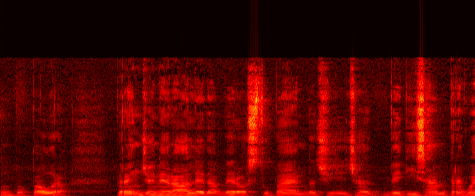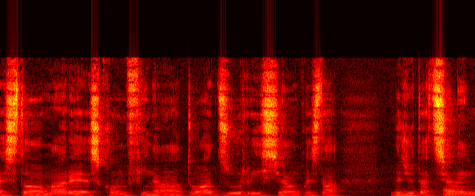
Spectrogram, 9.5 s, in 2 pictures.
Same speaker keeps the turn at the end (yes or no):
yes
